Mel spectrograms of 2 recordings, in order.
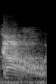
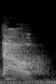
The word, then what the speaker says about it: Tao: This principle of organic growth they call Tao. That's pronounced Dow. If it had an apostrophe after it, it would be pronounced Tau. But Dow is more or less the right pronunciation for that word.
